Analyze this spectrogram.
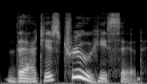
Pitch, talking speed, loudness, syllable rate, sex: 180 Hz, 205 wpm, -16 LUFS, 3.7 syllables/s, female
